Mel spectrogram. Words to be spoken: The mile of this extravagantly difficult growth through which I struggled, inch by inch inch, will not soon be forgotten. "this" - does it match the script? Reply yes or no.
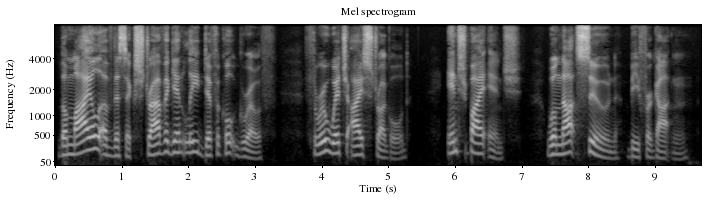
yes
